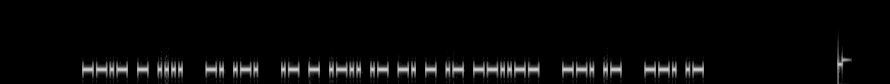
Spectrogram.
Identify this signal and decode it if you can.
Morse code, heard as a keyed tone, about 34 wpm, 700 Hz. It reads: QTH NR ATLANTA, GA GA
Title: K1USN SST QSO Practice 35wpm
